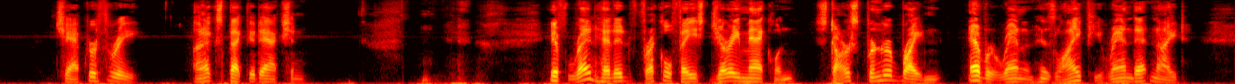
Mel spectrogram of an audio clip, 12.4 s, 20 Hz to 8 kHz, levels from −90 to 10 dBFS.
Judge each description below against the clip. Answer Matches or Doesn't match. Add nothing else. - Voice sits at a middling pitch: Doesn't match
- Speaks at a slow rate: Matches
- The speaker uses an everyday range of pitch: Matches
